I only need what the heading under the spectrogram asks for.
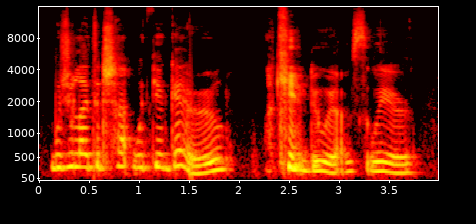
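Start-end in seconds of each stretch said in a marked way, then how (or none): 0.1-1.8 clumsy, bad put-on British accent, pitched up. Streamer asking the chat a question, trying an accent they admit is bad: bad british accent. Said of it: "my British accent is just not good".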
